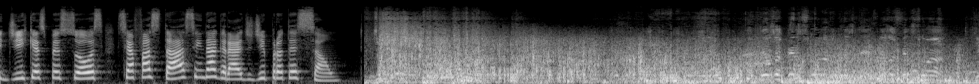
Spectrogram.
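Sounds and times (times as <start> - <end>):
speech: 0.0 - 5.0, 7.6 - 9.7
heavy downpour roar: 3.7 - 9.7
rumbling thunder: 3.7 - 9.7.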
